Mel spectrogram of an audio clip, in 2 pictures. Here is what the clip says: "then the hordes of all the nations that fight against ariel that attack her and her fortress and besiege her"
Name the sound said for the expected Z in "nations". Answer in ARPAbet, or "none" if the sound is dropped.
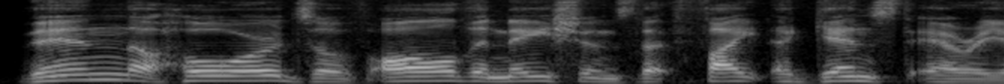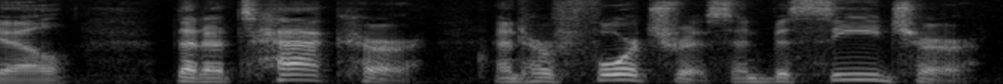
Z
